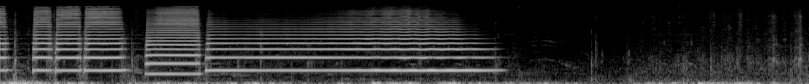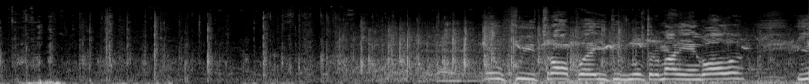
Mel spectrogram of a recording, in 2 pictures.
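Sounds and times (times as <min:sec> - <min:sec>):
horse hooves clip-clopping on hard ground during a horseback pilgrimage: 0:00.0 - 0:02.2, 0:05.8 - 0:16.1
outdoor crowd noise: 0:00.0 - 0:16.1
speech: 0:13.3 - 0:16.1.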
